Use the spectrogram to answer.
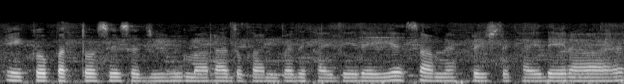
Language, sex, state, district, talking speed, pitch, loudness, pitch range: Hindi, female, Bihar, Darbhanga, 170 wpm, 165 Hz, -18 LUFS, 160-170 Hz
